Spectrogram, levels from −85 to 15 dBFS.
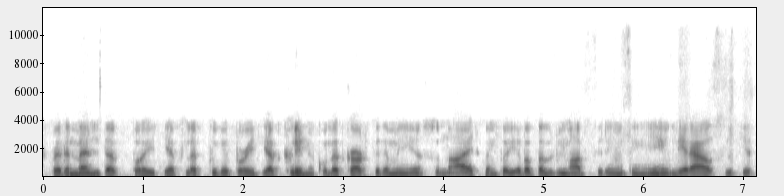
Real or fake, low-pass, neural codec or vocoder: fake; 10.8 kHz; codec, 24 kHz, 0.9 kbps, WavTokenizer, small release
